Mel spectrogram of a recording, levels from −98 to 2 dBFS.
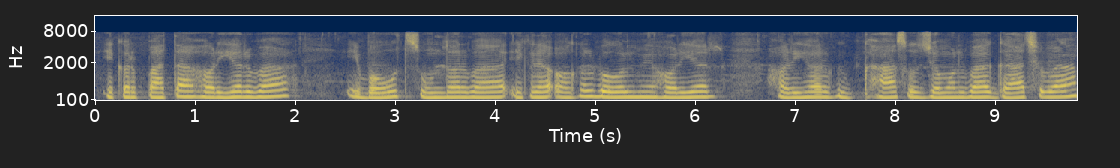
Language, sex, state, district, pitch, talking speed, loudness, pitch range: Hindi, female, Bihar, East Champaran, 220 Hz, 120 wpm, -15 LUFS, 215-230 Hz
